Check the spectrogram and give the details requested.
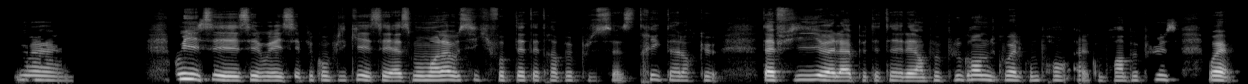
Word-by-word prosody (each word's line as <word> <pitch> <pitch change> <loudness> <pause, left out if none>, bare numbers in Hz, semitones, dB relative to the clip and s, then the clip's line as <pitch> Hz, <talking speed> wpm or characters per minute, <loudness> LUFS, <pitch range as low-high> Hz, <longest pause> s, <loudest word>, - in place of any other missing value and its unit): Ouais. 200 -4 -2 1.1
Oui, 250 -3 +8
c'est 200 -4 +4
c'est 195 +3 +2
oui, 185 -1 0
c'est 175 +1 -5
plus 195 +3 -10
compliqué. 195 +1 -3
C'est 185 -1 -1
à 175 0 +2
ce 175 - -8
moment-là 195 +1 +4
aussi 200 +2 -4
qu'il 200 - -16
faut 195 - -5
peut-être 195 0 -4
être 190 0 -7
un 185 - -4
peu 190 +1 -8
plus, 175 -1 -10
heu, - - -6
strict, 215 -2 -9
alors 185 -2 -6
que 190 -2 -9 0.4
ta 200 -1 +8
fille, 210 +2 -5
elle 190 -3 +7
a 175 0 +5
peut-être 180 +1 -12
elle 180 -2 -2
est 170 - +5
un 165 - -1
peu 185 +4 -8
plus 205 +3 -8
grande, 215 0 +2
du 195 - -4
coup, 205 +1 -6
elle 190 -2 +1
comprend, 195 0 -8
elle 210 - -9
comprend 175 +1 -7
un 185 - -5
peu 190 +1 -8
plus 215 +2 -7 0.3
ouais, 195 -2 +6
195 Hz, 215 wpm, -23 LUFS, 185-205 Hz, 1.1 s, Oui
